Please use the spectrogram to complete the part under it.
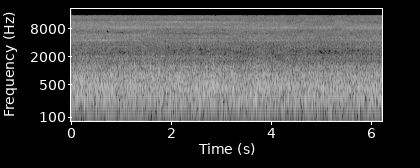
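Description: A gas torch roars steadily close by.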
